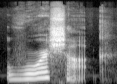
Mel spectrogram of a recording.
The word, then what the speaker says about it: Rorschach: It was Rorschach.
